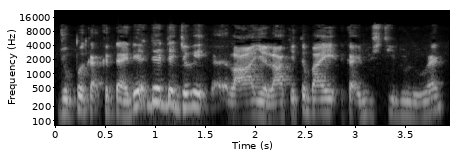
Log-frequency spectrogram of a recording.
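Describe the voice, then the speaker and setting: A man with a husky, slightly breathy voice at an ordinary middle pitch. He talks easily about faith and character, slipping into stories and repeating words as he thinks. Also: expressive, fast talker, fairly bright tone. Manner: chatty storyteller, repeats words. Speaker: religious teacher and host. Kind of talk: casual talk on faith and character.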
